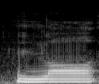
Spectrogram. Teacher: when you're saying the name of Allah in Arabic, you're meant to make the lam full mouth. So you're meant to say it with rounded lips. Yeah. So instead of saying la, we're going to say la.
